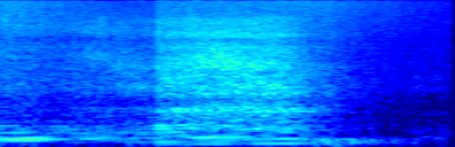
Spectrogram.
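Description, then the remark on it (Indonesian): A motorcycle engine hums past outdoors, its droning tone rising and then fading as it moves away, fairly quiet, with no one talking. “Nah, kalian dengar kan ada suara motor lewat.”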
